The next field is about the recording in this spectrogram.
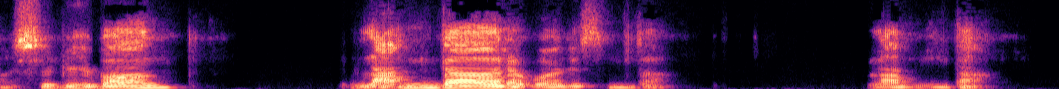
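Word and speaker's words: lambda: 요렇게 람다, 람다가 뭔지는 이따가 나중에 말씀드릴게요. 파일 만들어 주신 분들은 연결을 먼저 하도록 하겠습니다. 연결하고요. 어, 이거 오타 아니고요. 오타 아니고 B는 발음이 안 돼요.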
